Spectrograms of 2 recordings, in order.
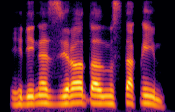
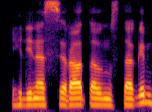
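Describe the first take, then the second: First: 'Sirat' begins with a z sound. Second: 'Sirat' begins with a plain s sound. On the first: "bisa juga pakai zai" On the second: "juga pakai sin"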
